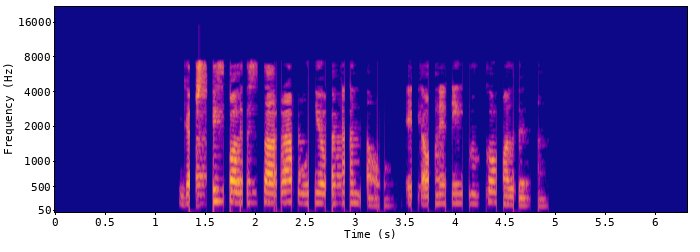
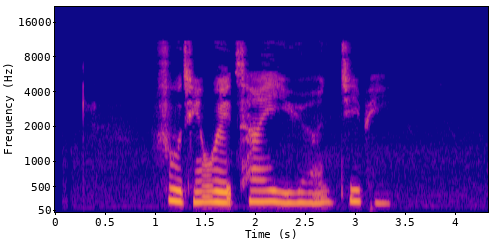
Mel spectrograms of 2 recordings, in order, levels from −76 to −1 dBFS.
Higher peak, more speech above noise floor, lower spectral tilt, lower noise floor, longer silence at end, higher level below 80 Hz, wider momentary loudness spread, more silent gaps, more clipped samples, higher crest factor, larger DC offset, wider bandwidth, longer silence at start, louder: first, 0 dBFS vs -8 dBFS; first, over 69 dB vs 36 dB; second, -1.5 dB/octave vs -5 dB/octave; first, under -90 dBFS vs -59 dBFS; first, 1.4 s vs 1 s; first, -58 dBFS vs -68 dBFS; about the same, 13 LU vs 13 LU; first, 2.05-2.09 s vs none; neither; about the same, 22 dB vs 18 dB; neither; second, 7.8 kHz vs 11.5 kHz; first, 1.25 s vs 1.05 s; first, -19 LUFS vs -23 LUFS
